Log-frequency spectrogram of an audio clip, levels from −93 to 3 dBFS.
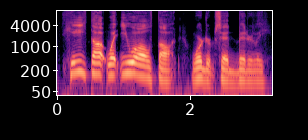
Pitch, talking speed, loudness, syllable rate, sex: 130 Hz, 165 wpm, -17 LUFS, 4.3 syllables/s, male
